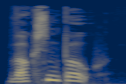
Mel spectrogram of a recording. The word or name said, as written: voksenbog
